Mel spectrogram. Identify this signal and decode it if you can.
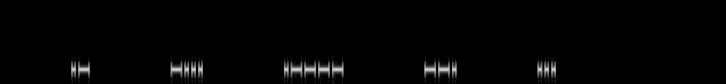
Morse code, heard as a keyed tone, about 36 wpm, spaced as for 10 wpm, 700 Hz. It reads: AB1GS
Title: USA Call Signs - 5 Characters - 8x Character Spacing - 35wpm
